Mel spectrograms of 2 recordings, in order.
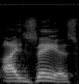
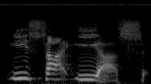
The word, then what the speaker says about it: Isaias: let's take a look but first uh let's pronounce it i thought it would be isaias but i could not be any more wrong the hurricane center says it is pronounced isa eos and that's the last time i'm going to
